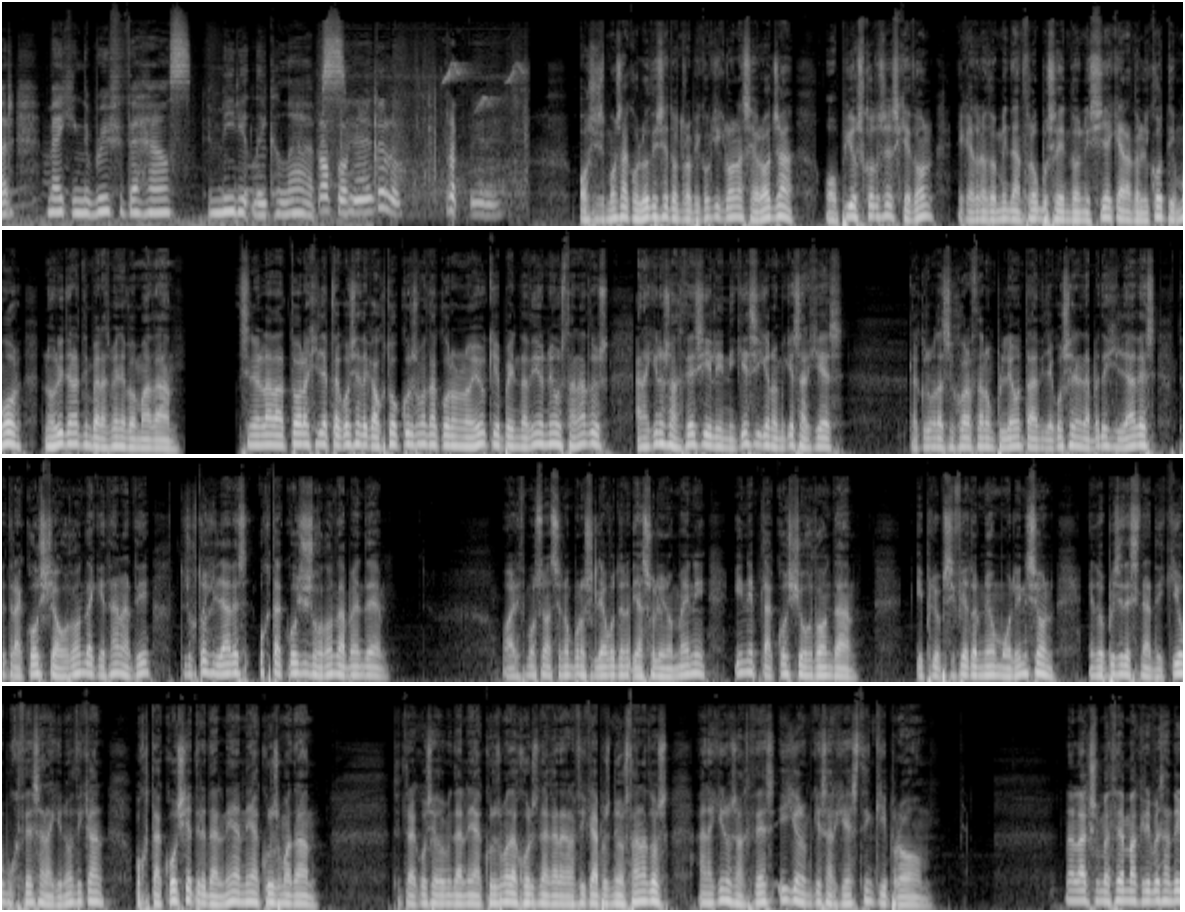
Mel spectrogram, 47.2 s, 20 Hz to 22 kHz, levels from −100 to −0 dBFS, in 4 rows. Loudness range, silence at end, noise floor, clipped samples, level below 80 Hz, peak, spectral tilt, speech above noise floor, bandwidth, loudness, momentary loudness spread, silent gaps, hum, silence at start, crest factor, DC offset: 4 LU; 0 s; -71 dBFS; under 0.1%; -44 dBFS; -10 dBFS; -6.5 dB/octave; 43 dB; 16.5 kHz; -29 LUFS; 9 LU; 13.64-14.15 s; none; 0 s; 18 dB; under 0.1%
